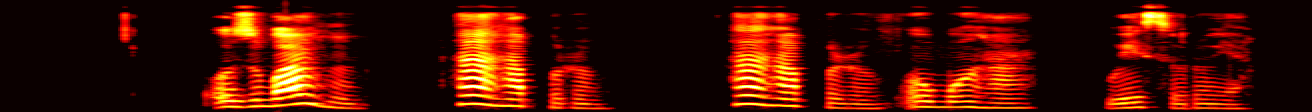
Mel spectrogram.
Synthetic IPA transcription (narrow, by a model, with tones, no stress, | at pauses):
o˨zu˨ɡ͡ba˦ɦʊ˨ | ha˦ɦa˦pʊ˨ɾʊ˨ | ha˦ɦa˦pʊ˨ɾʊ˨o̰˦ɡ͡bo˦ɦa˦ | we˨˦so˨ɾo˦ja˦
